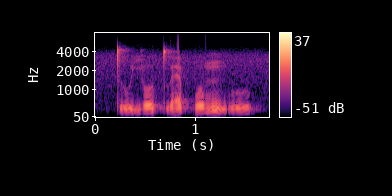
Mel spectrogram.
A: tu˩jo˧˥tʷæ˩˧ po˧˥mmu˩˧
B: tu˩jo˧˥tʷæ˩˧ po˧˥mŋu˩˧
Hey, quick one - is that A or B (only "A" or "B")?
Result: B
